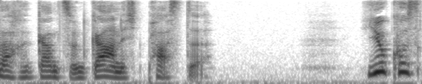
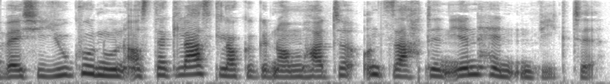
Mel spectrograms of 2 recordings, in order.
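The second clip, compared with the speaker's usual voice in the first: plain reading voice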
